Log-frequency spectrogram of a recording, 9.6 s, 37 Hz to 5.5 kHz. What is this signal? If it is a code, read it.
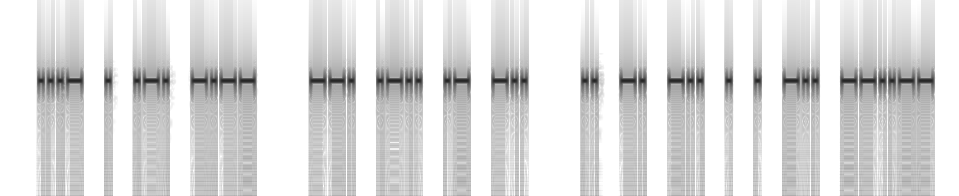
Morse code, heard as a keyed tone, about 25 wpm, spaced as for 20 wpm, 700 Hz. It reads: VERY GLAD INDEED,
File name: Pinocchio / Pinocchio ch2 15 25 ik1hge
